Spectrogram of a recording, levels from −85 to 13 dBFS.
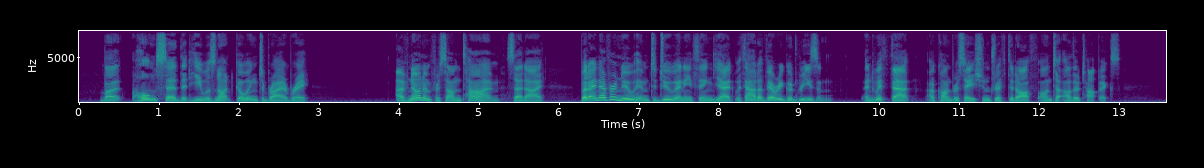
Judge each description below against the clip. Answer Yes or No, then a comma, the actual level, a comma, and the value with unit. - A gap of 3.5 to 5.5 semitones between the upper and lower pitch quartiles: Yes, average, 4.7 semitones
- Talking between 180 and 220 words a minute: Yes, average, 190 wpm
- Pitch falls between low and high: Yes, medium, 145 Hz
